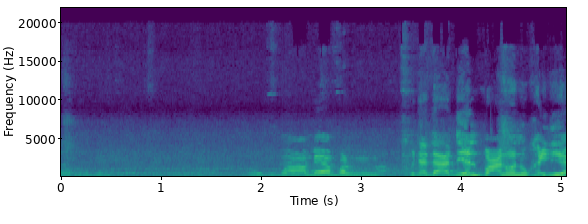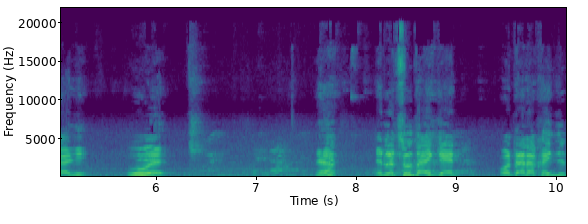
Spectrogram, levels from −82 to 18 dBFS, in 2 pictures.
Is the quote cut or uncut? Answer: cut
